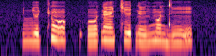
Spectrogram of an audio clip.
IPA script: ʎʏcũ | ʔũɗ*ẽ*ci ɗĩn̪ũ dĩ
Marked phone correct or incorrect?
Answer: correct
